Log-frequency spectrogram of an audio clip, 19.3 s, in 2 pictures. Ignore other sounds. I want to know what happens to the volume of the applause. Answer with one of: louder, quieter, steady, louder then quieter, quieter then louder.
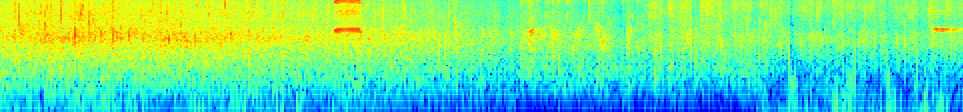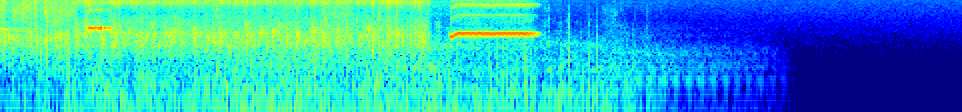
quieter.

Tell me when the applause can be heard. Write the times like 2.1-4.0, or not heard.
0.0-13.9.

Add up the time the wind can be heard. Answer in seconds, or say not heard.
16 s.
